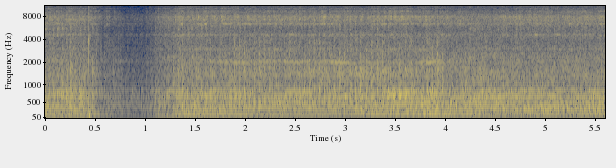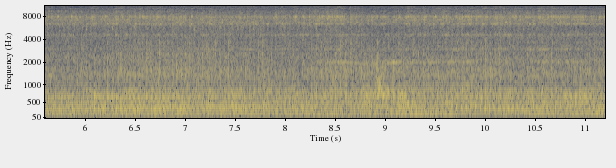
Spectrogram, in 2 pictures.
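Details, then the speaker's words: Grizzly G0704 milling machine running a 2-inch shell cutter on a heavy cut: harsh rapid cutter chatter about four hits a second, motor bogs slightly, speed control compensates and overshoots while feed rate is adjusted. "You can kind of hear that the motor bogs down just a little bit, and then the speed control tries to compensate, and it kind of overshoots a little bit,"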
